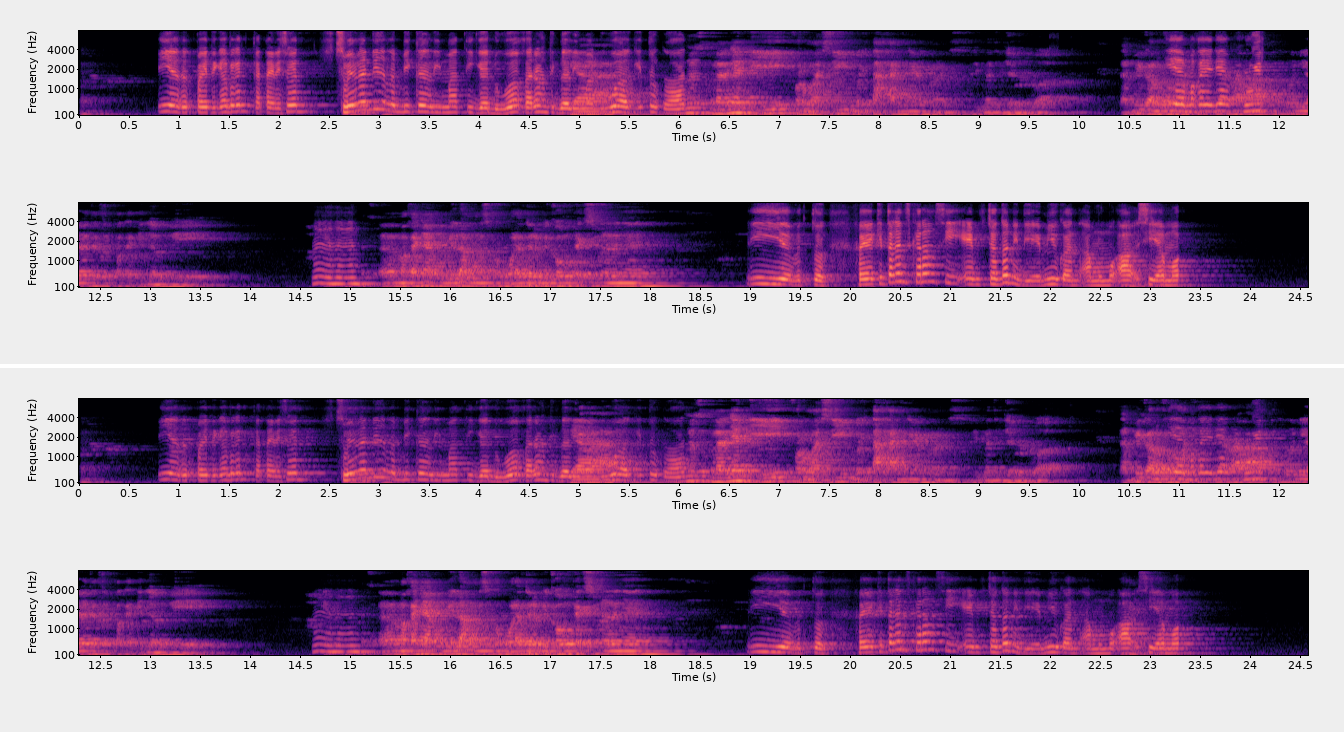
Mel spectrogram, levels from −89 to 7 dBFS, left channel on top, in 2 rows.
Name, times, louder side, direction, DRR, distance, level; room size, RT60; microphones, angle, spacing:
voice 1, 0.8-6.3 10.9-11.8 14.6-15.2 19.0-23.3, left 5 dB, 45° left, 0.4 m, -25 dB
voice 2, 4.9-5.4 6.0-9.8 10.4-11.1 11.4-13.6 14.6-14.8 15.2-18.0 22.8-22.9, right 1 dB, 50° right, 6.3 m, -28 dB
22.5 x 10.5 x 5.6 m
head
